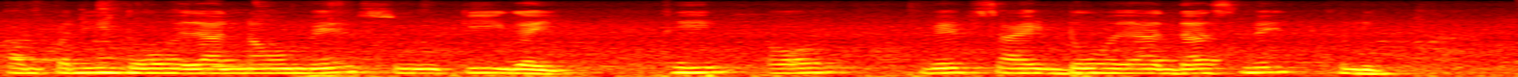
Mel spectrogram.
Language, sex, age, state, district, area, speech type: Hindi, female, 60+, Madhya Pradesh, Harda, urban, read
